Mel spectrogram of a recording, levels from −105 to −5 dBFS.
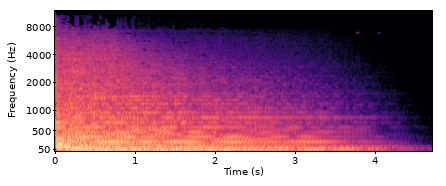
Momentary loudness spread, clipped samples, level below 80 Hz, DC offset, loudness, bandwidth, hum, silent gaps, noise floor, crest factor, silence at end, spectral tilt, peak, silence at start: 17 LU; under 0.1%; -24 dBFS; under 0.1%; -21 LUFS; 7.6 kHz; none; none; -55 dBFS; 16 dB; 0.65 s; -8 dB/octave; -4 dBFS; 0 s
